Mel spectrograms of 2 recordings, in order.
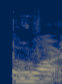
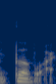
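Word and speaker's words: Beauvoir: Now I may get this name wrong here, but Simon no Simone de Bovar. Thank you. I don't know why that was I know it's Simone de Bvoir.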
